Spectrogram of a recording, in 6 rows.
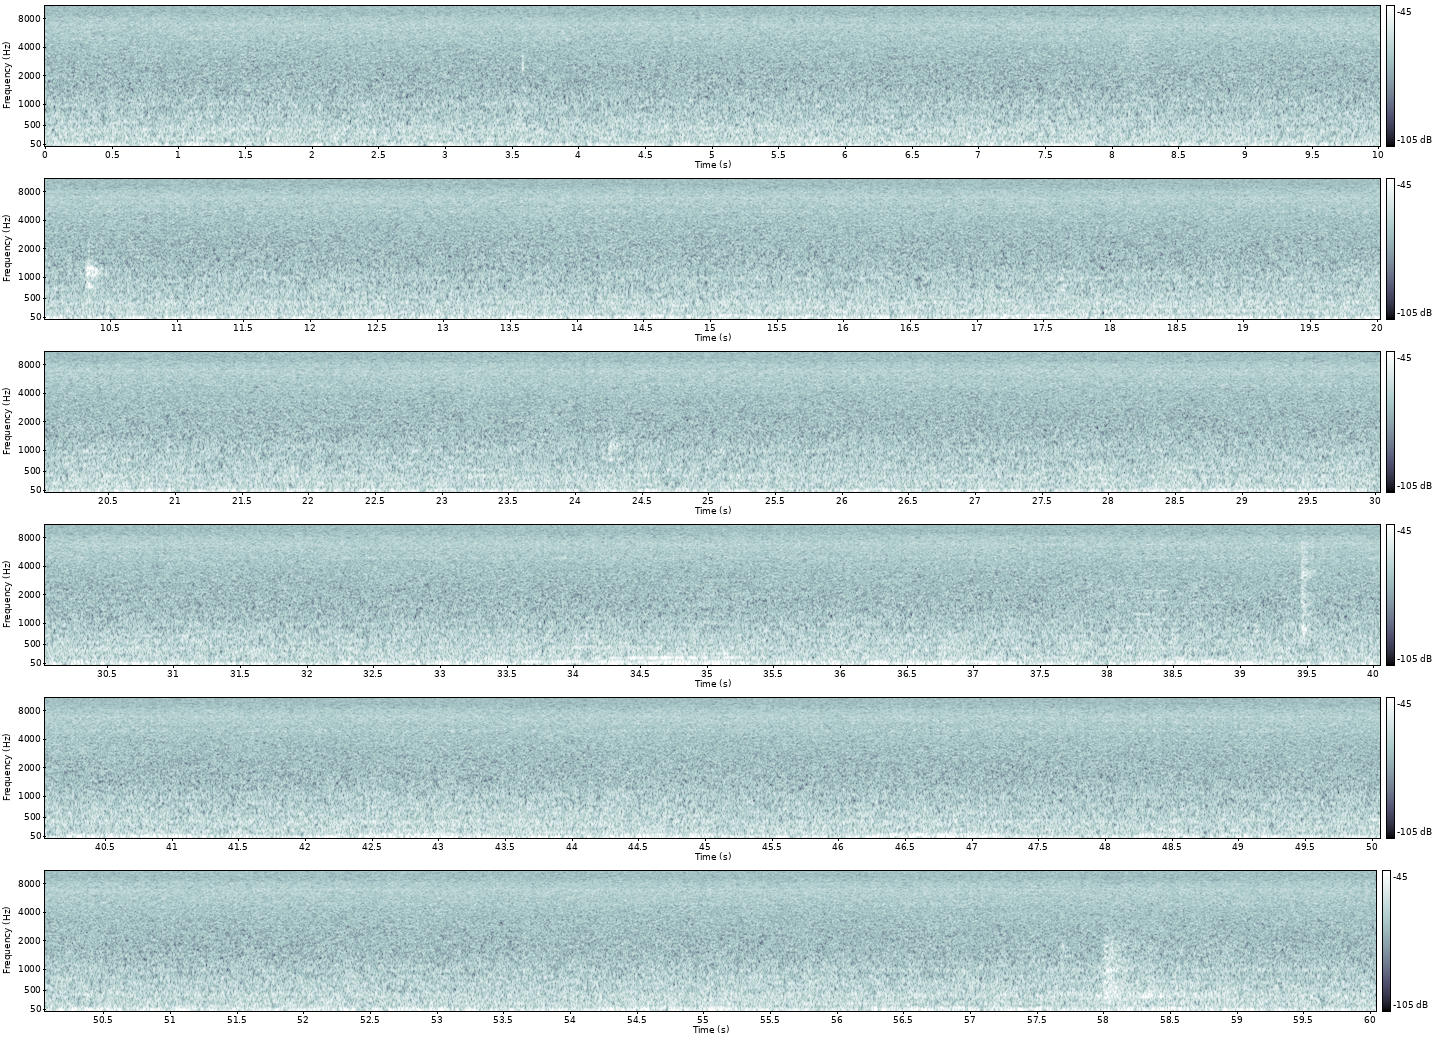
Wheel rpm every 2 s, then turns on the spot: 0, 0, 0, 0, 0, 0, 0, 0, 0, 0, 0, 0, 0, 0, 0, 0, 0, 0, 0, 0, 0, 0, 0, 0, 0, 0, 0, 0, 0, 0.
none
